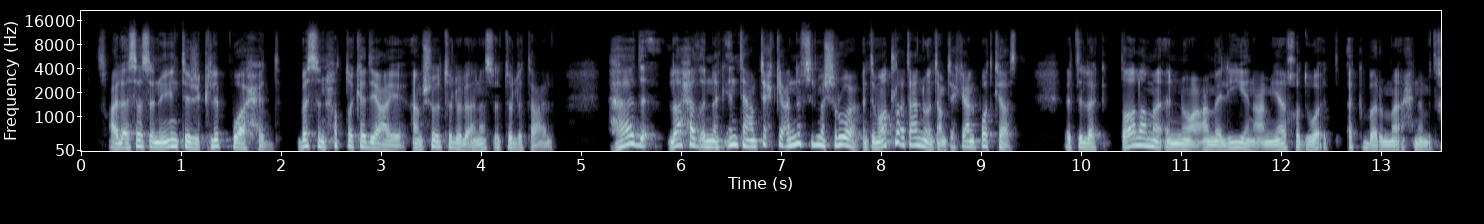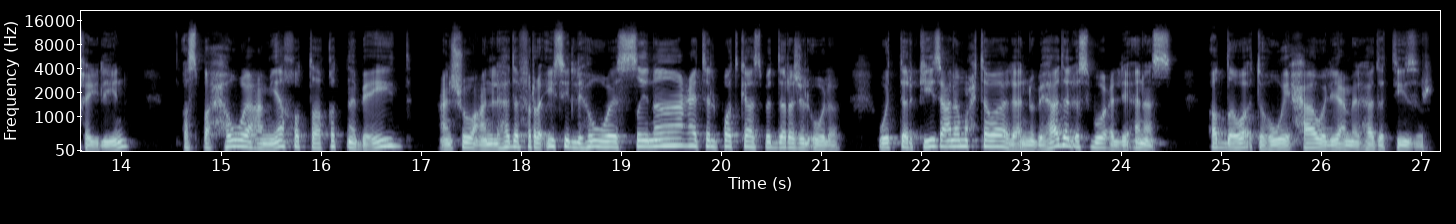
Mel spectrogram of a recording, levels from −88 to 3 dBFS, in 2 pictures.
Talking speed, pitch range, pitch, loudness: 175 wpm, 115-160 Hz, 145 Hz, -22 LUFS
